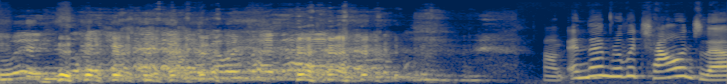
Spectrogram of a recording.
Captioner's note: laugh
